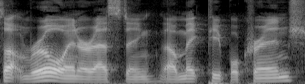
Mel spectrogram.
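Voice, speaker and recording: Heard in a very clean recording with a silent background, a man has an ordinary speaking voice. He keeps a moderate pace with ordinary pitch variation. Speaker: podcast host. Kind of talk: casual chat.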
